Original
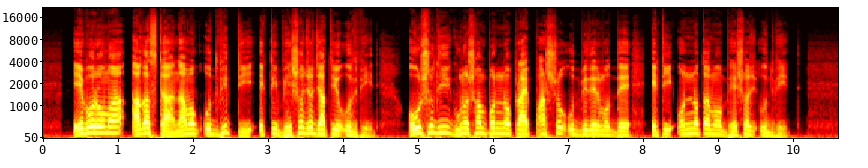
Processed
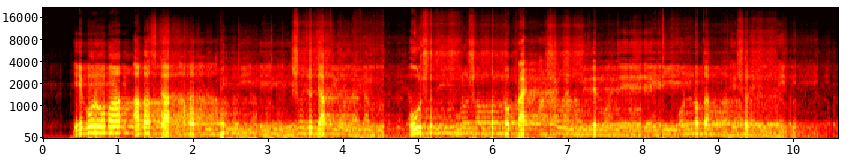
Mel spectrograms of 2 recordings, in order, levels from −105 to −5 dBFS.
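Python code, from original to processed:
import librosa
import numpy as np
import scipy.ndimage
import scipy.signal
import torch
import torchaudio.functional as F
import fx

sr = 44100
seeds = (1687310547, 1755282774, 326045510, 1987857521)

y = fx.rev_gated(x, sr, seeds[0], gate_ms=480, shape='flat', drr_db=3.5)
y = fx.level_steps(y, sr, step_db=16)
y = fx.high_shelf(y, sr, hz=5300.0, db=fx.steps((0.0, -5.0), (3.33, 7.0)))
y = fx.echo_feedback(y, sr, ms=587, feedback_pct=35, wet_db=-21.5)
y = F.gain(torch.from_numpy(y), -4.0).numpy()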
